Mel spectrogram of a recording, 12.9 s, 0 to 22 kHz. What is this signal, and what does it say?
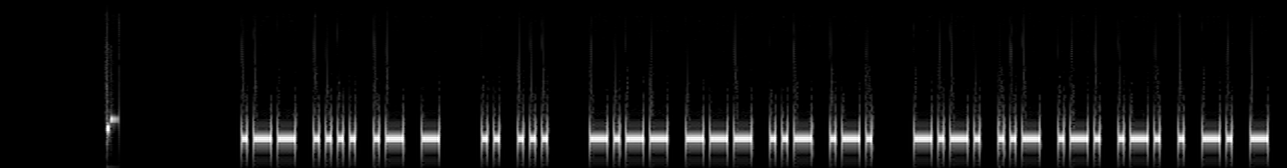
Morse code, heard as a keyed tone, about 21 wpm, 700 Hz. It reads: WHAT IS YOUR CURRENT
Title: Sentences from Top 1000 Words - Review Part 6 - 20wpm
